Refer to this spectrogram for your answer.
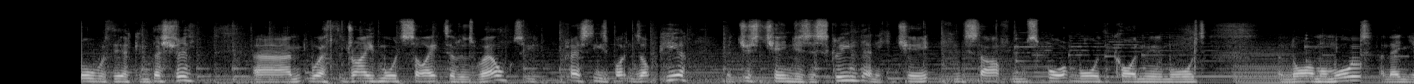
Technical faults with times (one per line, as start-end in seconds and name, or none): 0.00-0.82 cut-off start
4.65-4.71 short concealed packet loss
6.57-6.61 short concealed packet loss
9.59-9.63 short concealed packet loss
13.53-13.62 burst of packet loss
